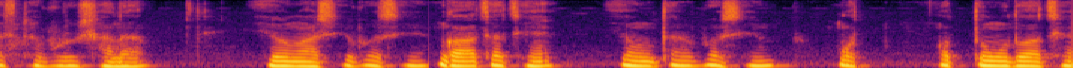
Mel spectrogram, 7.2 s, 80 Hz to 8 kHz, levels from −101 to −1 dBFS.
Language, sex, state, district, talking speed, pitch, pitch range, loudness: Bengali, male, West Bengal, North 24 Parganas, 110 wpm, 160 Hz, 155-175 Hz, -18 LUFS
